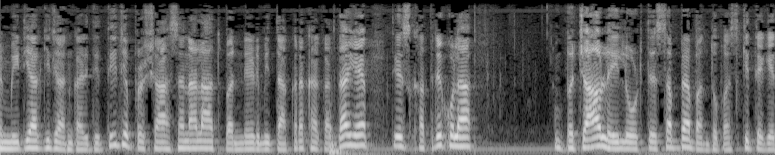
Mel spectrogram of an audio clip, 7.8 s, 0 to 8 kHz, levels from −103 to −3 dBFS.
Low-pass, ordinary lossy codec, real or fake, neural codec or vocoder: 7.2 kHz; none; real; none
